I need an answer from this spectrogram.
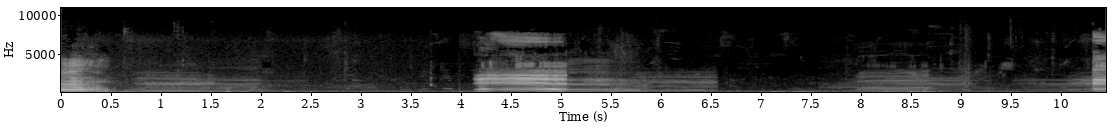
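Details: A group of tame female cows eating grass low in a series of drawn-out, nasal moos, one far louder and harsher than the rest; Cow.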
